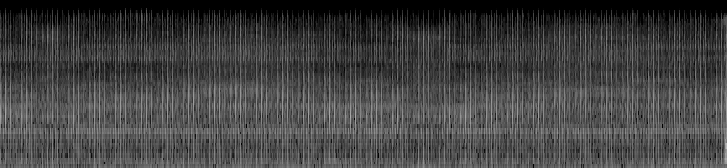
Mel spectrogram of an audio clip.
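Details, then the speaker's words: Steady rapid clicking pulses, about two per second, with mechanical buzz and faint room noise from a radial shock wave therapy applicator moved slowly back and forth along the face below the zygomatic bone: applicator firing. "então eu vou posicionar o aplicador vou iniciar os disparos e faça o movimento de vai e vem lento"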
